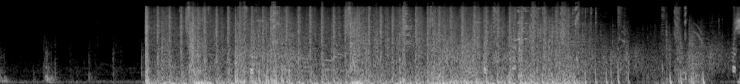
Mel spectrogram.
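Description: Dense, continuous automatic gunfire in a first-person shooter round, loud and sustained for about six seconds after a brief quiet start with a few faint clicks.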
